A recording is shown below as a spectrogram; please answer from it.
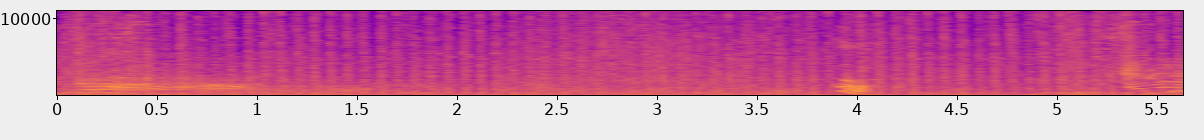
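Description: Turret machine gun fire in the Saints Row video game, a rapid continuous burst roaring throughout with brief shouted voices over it.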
